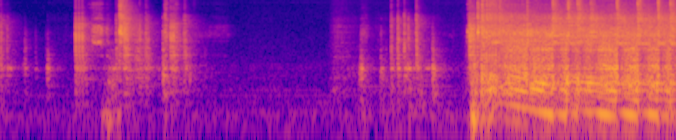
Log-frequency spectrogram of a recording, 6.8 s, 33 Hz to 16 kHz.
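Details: Maico 660 big-single two-stroke after new reeds, reed intake and jets: after clattering handling it fires instantly into an even crisp idle; started and restarted easily, idle needed adjusting; running normally.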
